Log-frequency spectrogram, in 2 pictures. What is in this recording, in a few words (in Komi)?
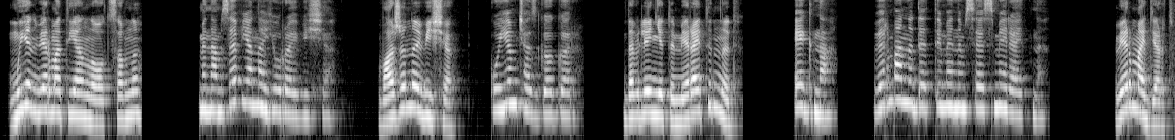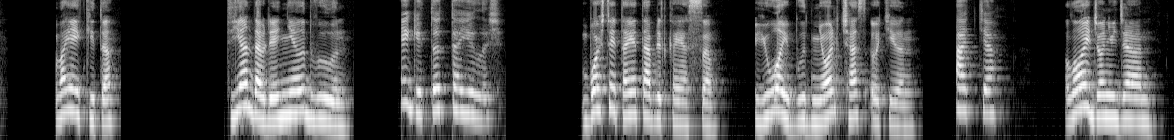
dialog apteka, Komi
